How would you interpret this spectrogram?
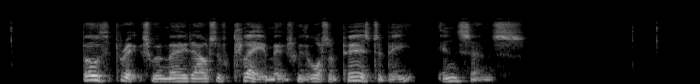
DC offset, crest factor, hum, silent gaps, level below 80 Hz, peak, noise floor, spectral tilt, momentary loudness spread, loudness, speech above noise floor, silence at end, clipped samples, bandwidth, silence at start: under 0.1%; 22 dB; none; 4.21-4.36 s; -78 dBFS; -8 dBFS; under -90 dBFS; -4.5 dB/octave; 11 LU; -27 LUFS; over 64 dB; 1.75 s; under 0.1%; 9.2 kHz; 0.85 s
